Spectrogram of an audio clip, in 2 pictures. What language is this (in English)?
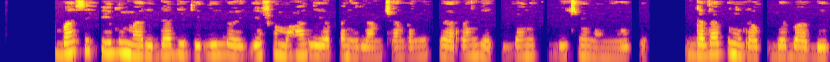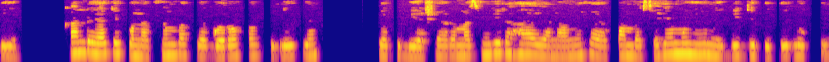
Swahili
